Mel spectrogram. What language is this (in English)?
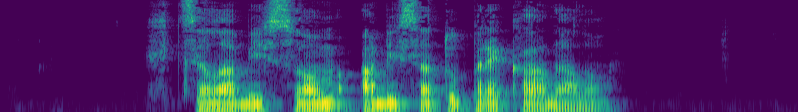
Slovak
